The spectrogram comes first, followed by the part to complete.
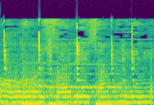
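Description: A man singing a devotional bhajan in long held notes, over instrumental accompaniment with drum strokes about twice a second.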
